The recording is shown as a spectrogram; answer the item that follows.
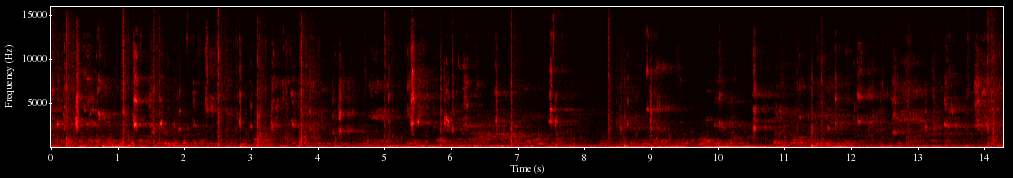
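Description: Badminton rally in a large sports hall: repeated sharp racket strikes on the shuttlecock and footfalls on the wooden court, echoing in the hall.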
